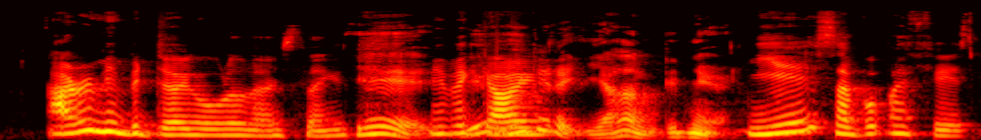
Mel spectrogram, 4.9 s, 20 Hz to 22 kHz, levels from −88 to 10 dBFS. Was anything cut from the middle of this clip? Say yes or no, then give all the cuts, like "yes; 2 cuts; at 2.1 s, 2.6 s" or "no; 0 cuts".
no; 0 cuts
